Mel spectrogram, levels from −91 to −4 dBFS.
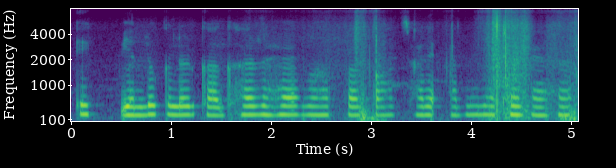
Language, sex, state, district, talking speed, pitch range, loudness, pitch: Hindi, female, Bihar, Patna, 165 wpm, 220-225 Hz, -25 LUFS, 225 Hz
